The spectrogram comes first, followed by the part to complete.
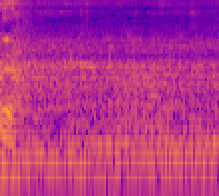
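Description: A motor vehicle's engine running steadily at low revs, a low even hum.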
